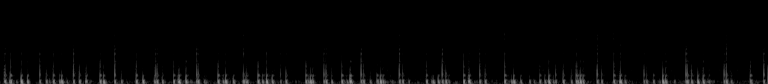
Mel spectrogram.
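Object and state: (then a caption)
Wooden tree slice. Fingertips and nails scratch and tap the flat surface of a large, round, solid wooden log slice with a bark edge, held behind the microphone. Dozens of quick, dry taps land in an uneven stream of soft, low, hollow knocks that die away almost instantly, with a faint scratchy texture between them.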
